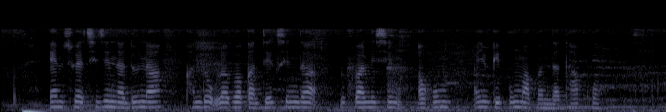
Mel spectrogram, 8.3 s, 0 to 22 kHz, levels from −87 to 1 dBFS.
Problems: background sounds at intervals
